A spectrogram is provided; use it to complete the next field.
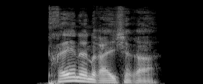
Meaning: inflection of tränenreich: 1. strong/mixed nominative masculine singular comparative degree 2. strong genitive/dative feminine singular comparative degree 3. strong genitive plural comparative degree
- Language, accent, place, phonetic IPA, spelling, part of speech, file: German, Germany, Berlin, [ˈtʁɛːnənˌʁaɪ̯çəʁɐ], tränenreicherer, adjective, De-tränenreicherer.ogg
